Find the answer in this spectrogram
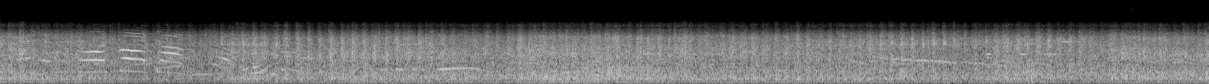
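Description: Fairground jumping ride running with a steady, fast metallic rattle and clatter. A few high shouts sound over it, mostly in the first two seconds.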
